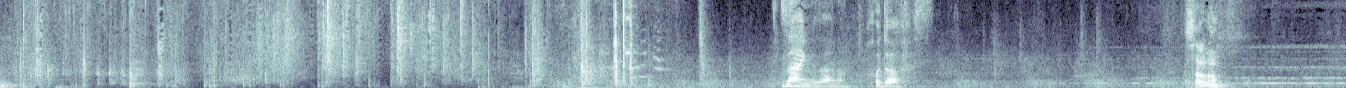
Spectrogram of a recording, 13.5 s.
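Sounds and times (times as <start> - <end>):
footsteps in a home: 0.0 - 13.4
clunks and thumps of a door being opened in a home: 5.4 - 7.5
speech: 7.8 - 9.2, 11.9 - 12.4.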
